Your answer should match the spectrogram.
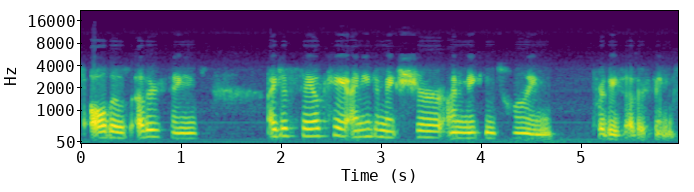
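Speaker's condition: No condition

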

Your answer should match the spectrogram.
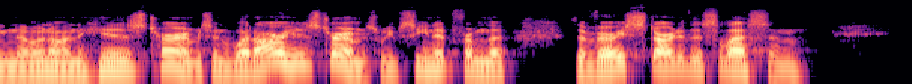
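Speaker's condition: No condition

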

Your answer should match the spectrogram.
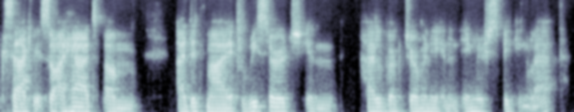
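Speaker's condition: No condition

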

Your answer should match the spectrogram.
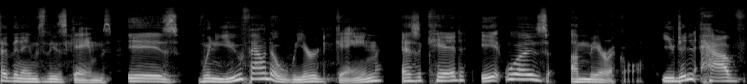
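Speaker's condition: Cleft lip and palate; congenital cleft lip and palate, surgeries most summers of childhood, bandaged, 2-3 months recovery each

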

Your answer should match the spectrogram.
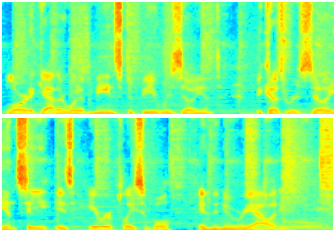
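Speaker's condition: No condition

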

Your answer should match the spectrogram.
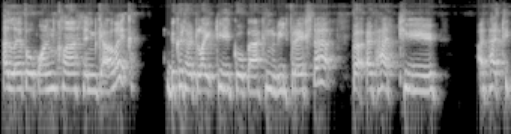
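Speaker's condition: Deafness; learning braille

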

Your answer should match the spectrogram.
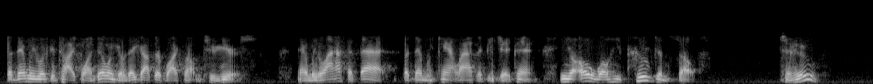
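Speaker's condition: Cleft palate; congenital

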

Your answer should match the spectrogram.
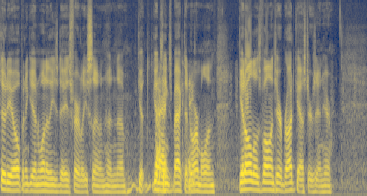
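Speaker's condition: No condition

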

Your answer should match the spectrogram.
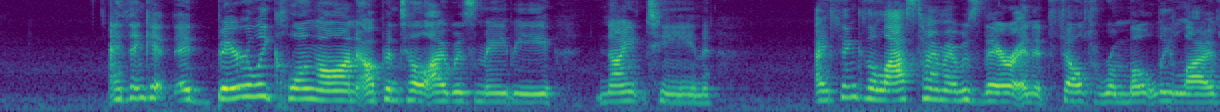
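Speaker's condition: No condition

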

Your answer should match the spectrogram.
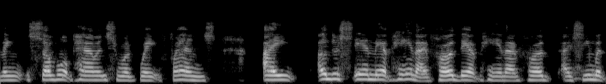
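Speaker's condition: Cleft lip and palate; congenital

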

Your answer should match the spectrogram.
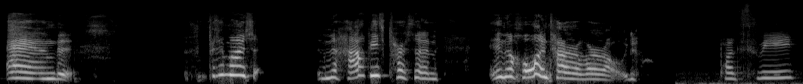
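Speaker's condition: Down syndrome; moyamoya, stroke, surgery by Dr. Smith at Boston Children's Hospital, another stroke; greatly recovered about 5 years after stroke and surgery; could not talk after stroke, speech and swallowing trouble after surgery, now speaking, progressed well

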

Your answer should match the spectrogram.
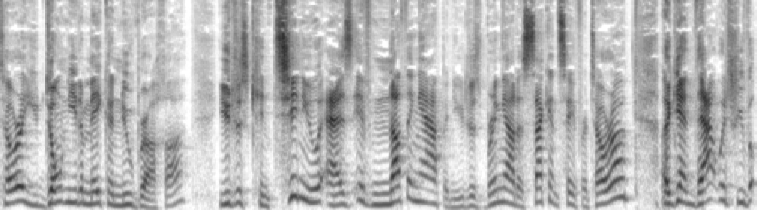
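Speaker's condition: No condition

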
